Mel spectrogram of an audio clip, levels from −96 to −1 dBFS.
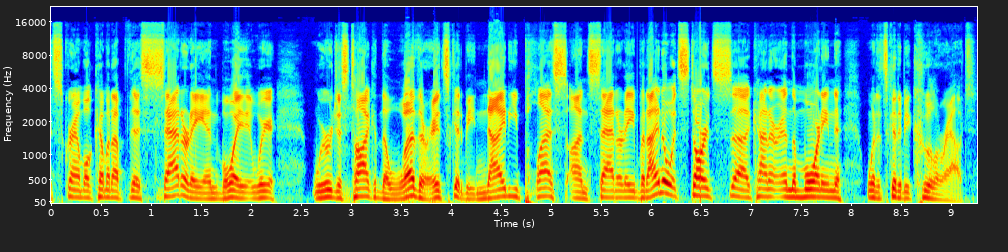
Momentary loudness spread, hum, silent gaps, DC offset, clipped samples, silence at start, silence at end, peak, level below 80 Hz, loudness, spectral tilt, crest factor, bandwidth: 6 LU; none; none; under 0.1%; 0.2%; 0 s; 0.05 s; 0 dBFS; -36 dBFS; -12 LUFS; -3.5 dB/octave; 12 dB; 16.5 kHz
